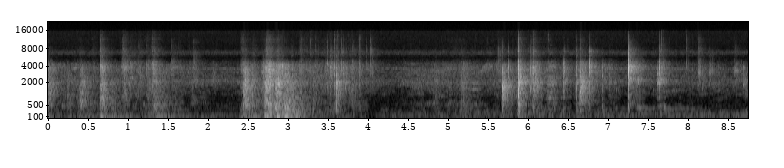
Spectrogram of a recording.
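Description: Knocks, clicks and crinkles from a plastic water bottle being taken out of a refrigerator and handled. The loudest is a longer scraping knock about two and a half seconds in, followed by several sharp clicks.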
